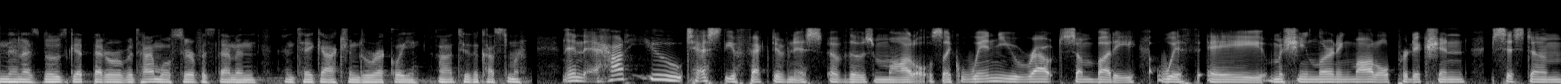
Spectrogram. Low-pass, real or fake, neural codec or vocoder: 5.4 kHz; real; none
